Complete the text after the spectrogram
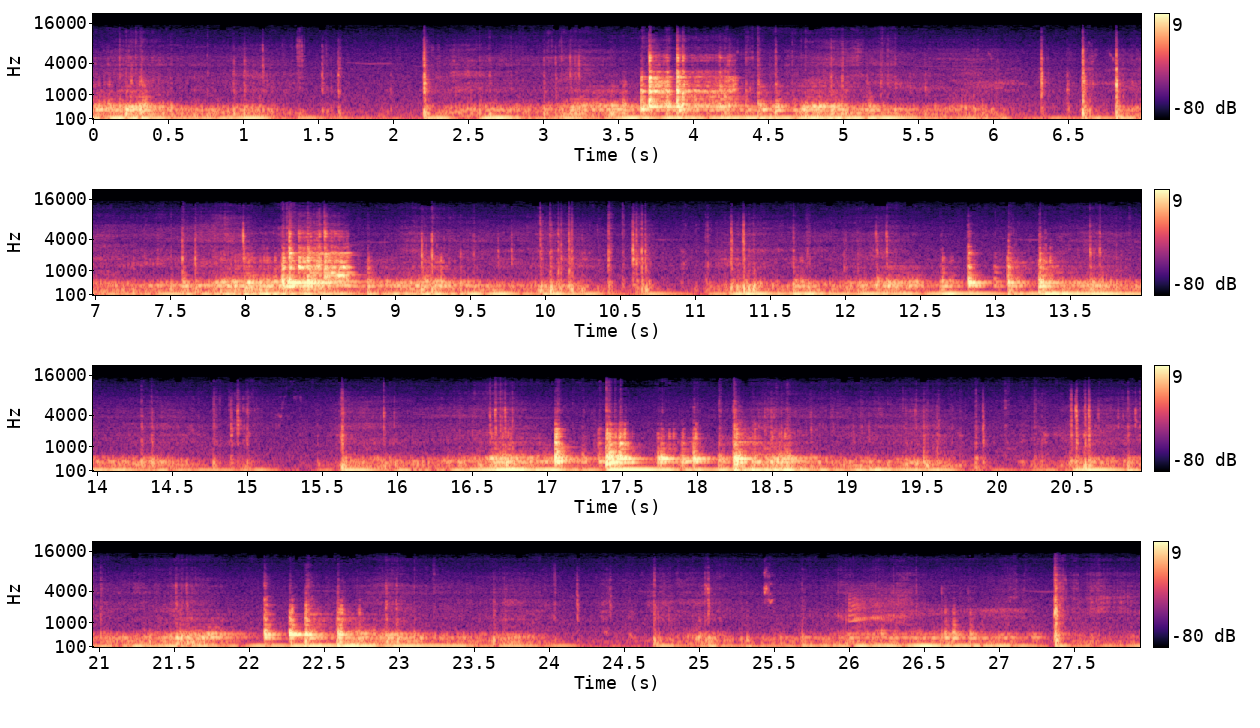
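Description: Skateboard wheels roll and rumble on a ramp.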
